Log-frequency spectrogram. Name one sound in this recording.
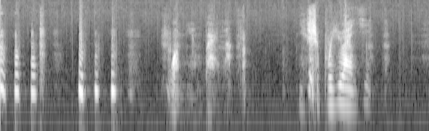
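An elderly woman speaks softly and comfortingly.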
